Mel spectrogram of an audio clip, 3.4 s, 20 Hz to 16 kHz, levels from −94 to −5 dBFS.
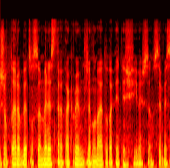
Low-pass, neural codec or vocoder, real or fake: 9.9 kHz; autoencoder, 22.05 kHz, a latent of 192 numbers a frame, VITS, trained on many speakers; fake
